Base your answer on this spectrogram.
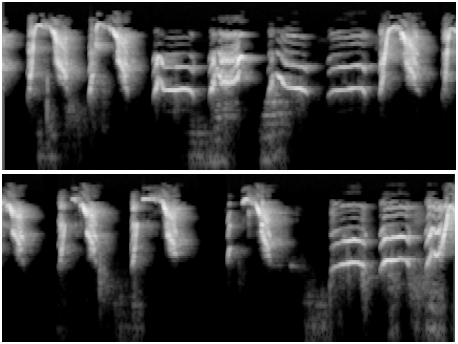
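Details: Young monkey Mila crying while her mother Milika ignores her; shrill rising-falling screams alternate with short, tonal, harmonic whimpers, repeated almost without pause, with brief silent gaps between bursts and no other sounds.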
